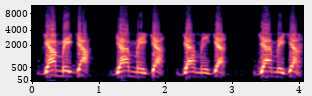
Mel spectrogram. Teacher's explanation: eso se llama pereza articulatoria, pronunciar la elle como Y y, se escucha mucho en la radio.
